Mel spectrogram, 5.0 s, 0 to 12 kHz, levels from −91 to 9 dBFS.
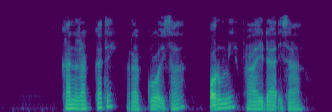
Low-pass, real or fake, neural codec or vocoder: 7.2 kHz; fake; codec, 16 kHz, 8 kbps, FunCodec, trained on LibriTTS, 25 frames a second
